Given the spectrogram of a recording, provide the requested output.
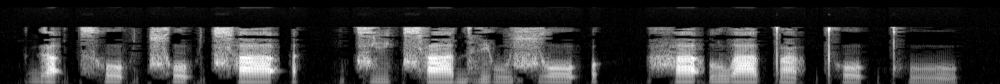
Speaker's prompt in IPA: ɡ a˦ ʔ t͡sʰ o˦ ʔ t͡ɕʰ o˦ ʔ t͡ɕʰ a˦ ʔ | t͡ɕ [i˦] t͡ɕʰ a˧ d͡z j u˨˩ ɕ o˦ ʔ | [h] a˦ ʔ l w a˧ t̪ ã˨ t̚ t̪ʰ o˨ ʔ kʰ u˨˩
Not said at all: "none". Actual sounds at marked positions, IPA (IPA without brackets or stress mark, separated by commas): i˨˩, h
